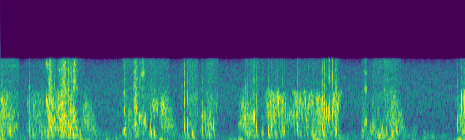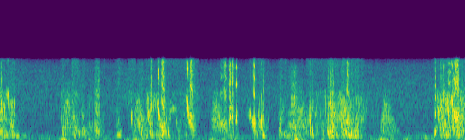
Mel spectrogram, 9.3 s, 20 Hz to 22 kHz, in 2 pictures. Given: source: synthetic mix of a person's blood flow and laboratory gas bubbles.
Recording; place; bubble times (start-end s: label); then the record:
Doppler ultrasound of blood flow; subclavian vein
0.00-0.19 s: bubbles
0.25-0.85 s: bubbles
1.21-1.70 s: bubbles
1.81-2.19 s: bubbles
2.41-3.43 s: bubbles
3.62-4.01 s: bubbles
4.55-4.93 s: bubbles
5.25-5.70 s: bubbles
5.80-5.90 s: bubbles
5.93-6.65 s: bubbles
6.84-7.07 s: bubbles
7.12-7.34 s: bubbles
7.42-7.67 s: bubbles
7.71-8.32 s: bubbles
8.97-9.31 s: bubbles
From the record:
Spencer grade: 3 (all of the cardiac periods contain showers or single bubble signals, but not dominating or overriding the cardiac motion signals); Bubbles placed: anywhere in the cardiac cycle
